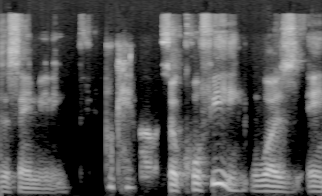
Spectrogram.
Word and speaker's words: Kofi: For example, at the very top, you see there a coffee, Yes, right? Which in phonetic English is spelled C-U, in most cases, spelled C-U-F-F-E, C-U-F-E-E. And that coffee refers to the Akan name Kofi, but also Kwafi.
